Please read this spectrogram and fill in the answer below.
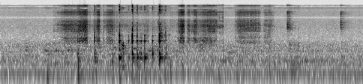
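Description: Corgi puppies scrabbling and rustling on a fleece blanket right by the microphone: scratchy scrapes with small clicks, starting about a second in and lasting about two seconds, then a shorter second bout.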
